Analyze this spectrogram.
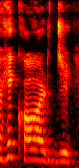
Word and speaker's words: recorde: o e sinal e a pronúncia fica recorde esse o corte é a sílaba tônica a gente tem uma palavra paroxítona 24 a palavra é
